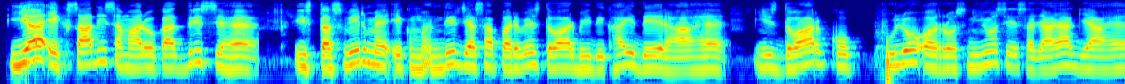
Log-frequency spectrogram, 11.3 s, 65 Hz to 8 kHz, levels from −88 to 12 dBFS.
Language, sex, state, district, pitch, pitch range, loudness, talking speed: Hindi, male, Jharkhand, Deoghar, 175 Hz, 165-195 Hz, -18 LUFS, 160 wpm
